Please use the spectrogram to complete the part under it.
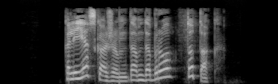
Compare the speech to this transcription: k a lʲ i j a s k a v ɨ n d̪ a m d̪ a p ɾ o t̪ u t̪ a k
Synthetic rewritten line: k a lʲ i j a s k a ʐ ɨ m d̪ a m d̪ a b ɾ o t̪ o t̪ a k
